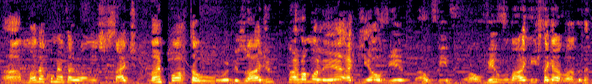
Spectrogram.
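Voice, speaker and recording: A Brazilian man with a raspy smoker's voice hosting a podcast in casual, slangy, teasing banter with some swearing. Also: sits high, normal speed, faint music behind. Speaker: podcast host.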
